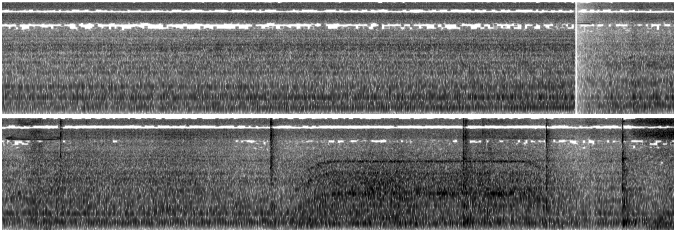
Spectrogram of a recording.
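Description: Prima Power PSBB punching, shearing and bending machine running: a steady machine hum with several held tones, which breaks off abruptly about seven seconds in and resumes. From about twelve to fifteen seconds a drive whine rises and holds, with a few sharp clicks.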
